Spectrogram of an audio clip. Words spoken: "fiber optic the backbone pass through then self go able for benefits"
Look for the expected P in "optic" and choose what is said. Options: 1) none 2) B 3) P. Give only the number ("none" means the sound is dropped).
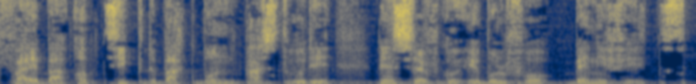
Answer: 3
